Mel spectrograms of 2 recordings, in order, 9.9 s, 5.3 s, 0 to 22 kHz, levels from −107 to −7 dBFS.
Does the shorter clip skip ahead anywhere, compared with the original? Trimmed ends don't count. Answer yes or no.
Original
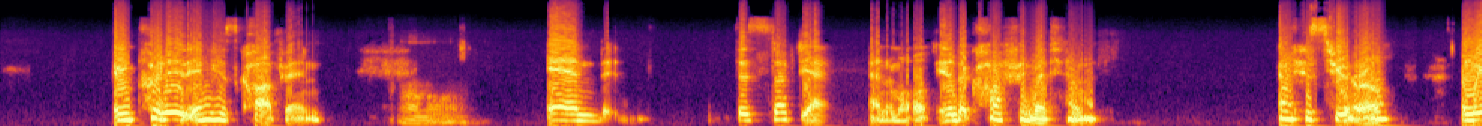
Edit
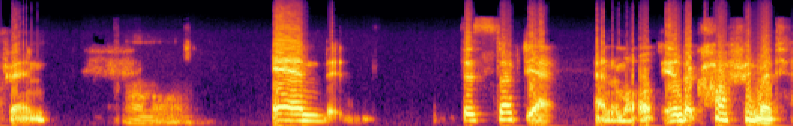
no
